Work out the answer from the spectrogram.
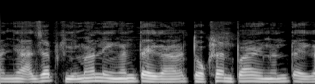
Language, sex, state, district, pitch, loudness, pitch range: Wancho, male, Arunachal Pradesh, Longding, 135 Hz, -15 LUFS, 130-145 Hz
